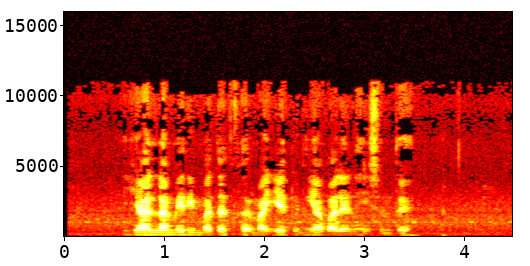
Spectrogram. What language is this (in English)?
Urdu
